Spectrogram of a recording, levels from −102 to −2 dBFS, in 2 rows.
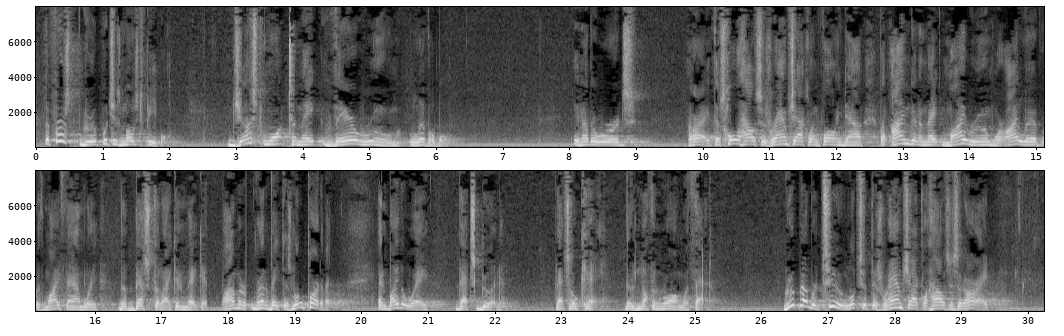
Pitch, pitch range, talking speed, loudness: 165 Hz, 150-180 Hz, 160 wpm, -22 LUFS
